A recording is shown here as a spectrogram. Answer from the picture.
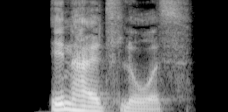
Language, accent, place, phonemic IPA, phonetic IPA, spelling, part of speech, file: German, Germany, Berlin, /ˈɪnhalt͡sˌloːs/, [ˈʔɪnhalt͡sˌloːs], inhaltslos, adjective, De-inhaltslos.ogg
- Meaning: 1. meaningless 2. empty (having no content)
